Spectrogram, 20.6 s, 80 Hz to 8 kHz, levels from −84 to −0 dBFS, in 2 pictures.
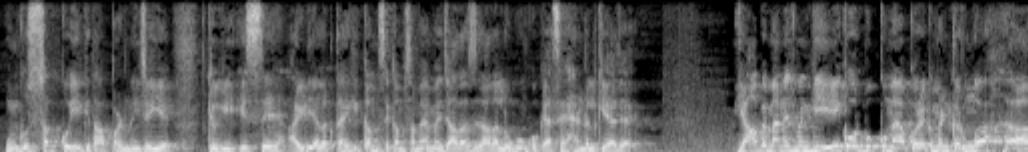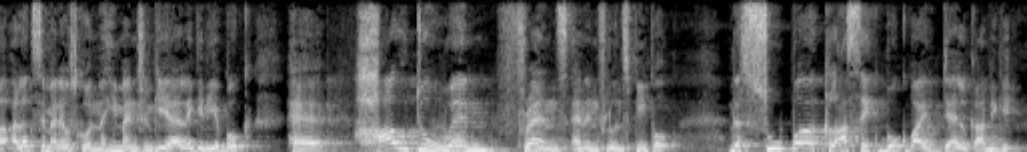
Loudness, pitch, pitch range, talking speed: -16 LUFS, 180 Hz, 160-220 Hz, 185 wpm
